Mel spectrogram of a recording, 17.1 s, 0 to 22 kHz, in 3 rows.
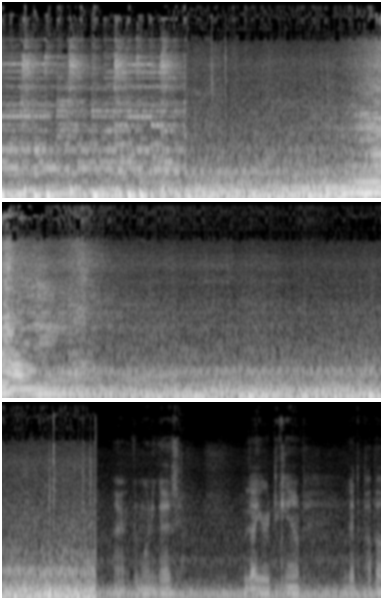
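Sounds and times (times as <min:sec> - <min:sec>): truck engine shifting gears: 0:00.0 - 0:12.8
road noise: 0:00.0 - 0:17.0.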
